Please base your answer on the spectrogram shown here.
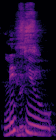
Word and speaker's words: Lisieux: Lisieux, or the way it's pronounced, Lisieux Opera House hosted 2,292 plants to a great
